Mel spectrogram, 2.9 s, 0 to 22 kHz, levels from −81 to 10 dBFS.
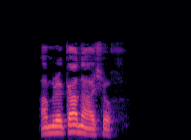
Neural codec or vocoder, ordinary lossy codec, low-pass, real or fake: none; AAC, 48 kbps; 7.2 kHz; real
